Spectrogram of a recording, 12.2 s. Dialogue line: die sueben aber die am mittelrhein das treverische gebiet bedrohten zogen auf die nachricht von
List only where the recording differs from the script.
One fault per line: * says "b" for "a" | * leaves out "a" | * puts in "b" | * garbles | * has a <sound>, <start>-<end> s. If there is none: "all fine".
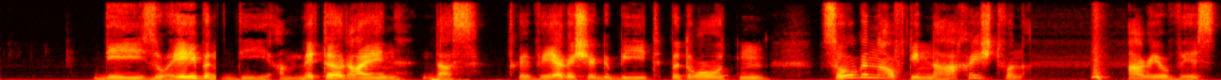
* leaves out "aber"
* has a whoosh, 10.9-11.1 s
